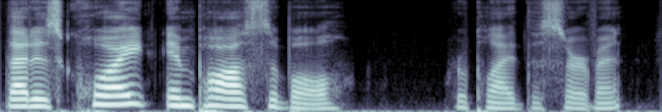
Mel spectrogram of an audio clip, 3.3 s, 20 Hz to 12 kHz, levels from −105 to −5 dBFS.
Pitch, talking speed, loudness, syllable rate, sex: 190 Hz, 125 wpm, -18 LUFS, 4.9 syllables/s, female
